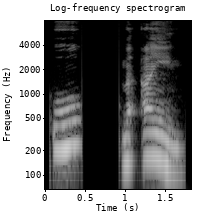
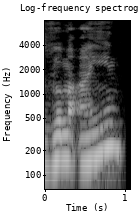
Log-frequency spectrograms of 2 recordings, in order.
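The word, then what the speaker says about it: וּמֵאַיִן: So, u ma'ayin. That makes it a little bit easier. U ma'ayin. Now, some might like to do this as v ma'ayin. Fine, u ma'ayin, v ma'ayin.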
